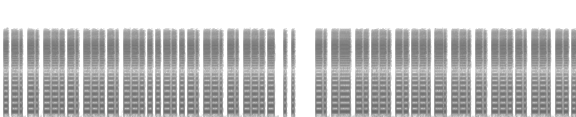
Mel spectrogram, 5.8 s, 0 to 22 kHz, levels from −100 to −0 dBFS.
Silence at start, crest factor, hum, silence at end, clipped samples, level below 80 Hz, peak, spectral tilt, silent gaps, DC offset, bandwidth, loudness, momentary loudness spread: 0.05 s; 18 dB; none; 0 s; under 0.1%; -76 dBFS; -20 dBFS; -2 dB/octave; 2.78-2.83 s, 2.95-3.15 s; under 0.1%; 8.2 kHz; -36 LUFS; 1 LU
